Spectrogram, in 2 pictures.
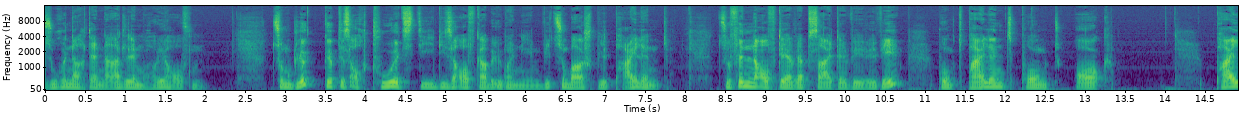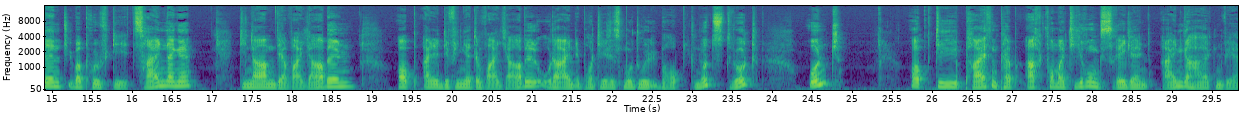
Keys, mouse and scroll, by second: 12.2 click, 26.0 click.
